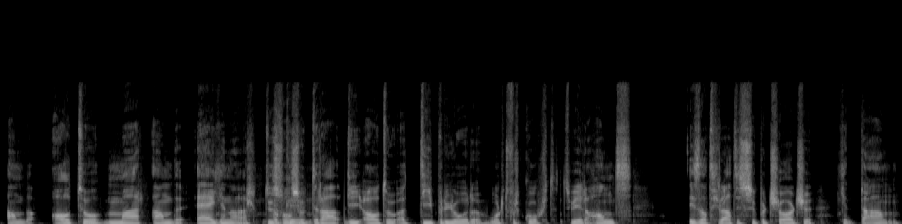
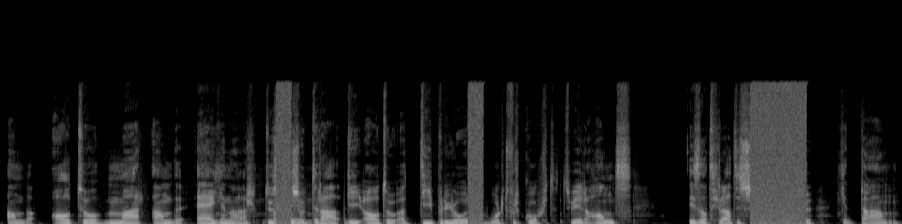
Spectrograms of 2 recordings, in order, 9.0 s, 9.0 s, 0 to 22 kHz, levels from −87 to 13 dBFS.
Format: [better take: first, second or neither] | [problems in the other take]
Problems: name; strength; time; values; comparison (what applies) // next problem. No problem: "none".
first | audio cutting out; filled with static; at 3 s, at 4.5 s and at 7.5 s for 0.5 s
